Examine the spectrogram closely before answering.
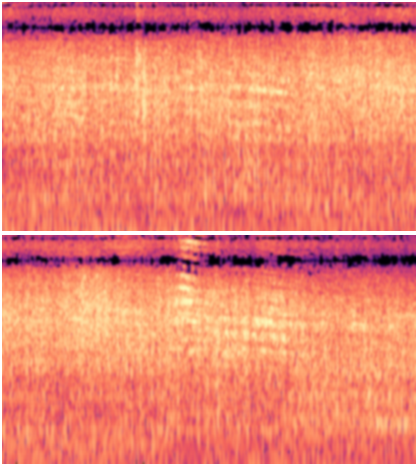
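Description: Freight cars (covered hoppers, boxcars and tank cars) rolling past close by: a steady rumble of steel wheels on rail with a clickety-clack over the rail joints.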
